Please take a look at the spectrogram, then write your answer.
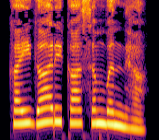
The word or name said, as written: ಕೈಗಾರಿಕಾಸಂಬಂಧ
